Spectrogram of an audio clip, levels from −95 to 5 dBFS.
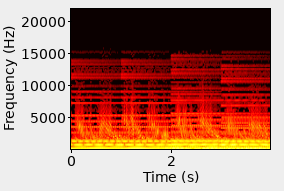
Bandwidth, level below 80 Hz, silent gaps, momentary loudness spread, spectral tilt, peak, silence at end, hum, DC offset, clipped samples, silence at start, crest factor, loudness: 8.2 kHz; -40 dBFS; none; 4 LU; -8 dB/octave; -2 dBFS; 0 s; none; under 0.1%; under 0.1%; 0 s; 12 dB; -14 LUFS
